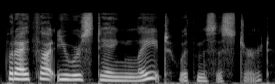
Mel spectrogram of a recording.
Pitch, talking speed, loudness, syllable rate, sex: 205 Hz, 220 wpm, -19 LUFS, 4.2 syllables/s, female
